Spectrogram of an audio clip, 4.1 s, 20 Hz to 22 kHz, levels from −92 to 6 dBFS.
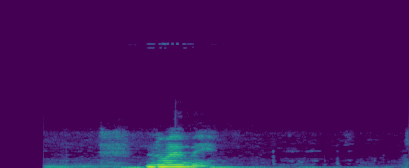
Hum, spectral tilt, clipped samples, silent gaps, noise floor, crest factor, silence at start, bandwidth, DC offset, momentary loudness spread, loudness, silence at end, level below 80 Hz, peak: none; -10 dB/octave; under 0.1%; none; -58 dBFS; 18 dB; 1.3 s; 4.9 kHz; under 0.1%; 25 LU; -15 LUFS; 1.8 s; -60 dBFS; -4 dBFS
